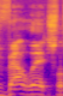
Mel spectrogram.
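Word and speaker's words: Velić: It's Velich, like a CH. It's got the little accent on the C in the Croatian language, but.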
